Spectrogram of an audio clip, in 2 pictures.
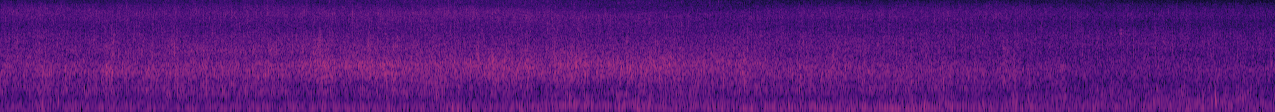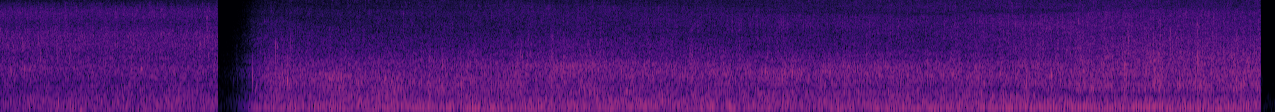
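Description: Steady rush of running water, an even hiss like a small stream or channel flowing into a garden pond, with a brief break partway through.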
